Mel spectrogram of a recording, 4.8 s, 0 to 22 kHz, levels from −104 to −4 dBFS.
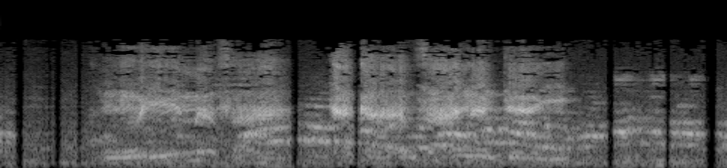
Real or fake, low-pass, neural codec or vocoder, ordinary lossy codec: fake; 10.8 kHz; vocoder, 48 kHz, 128 mel bands, Vocos; MP3, 32 kbps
